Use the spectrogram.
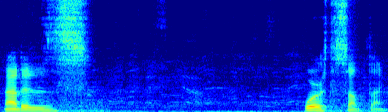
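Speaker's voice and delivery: low, measured noblewoman character; a hint of a formal noble; lightly voiced noble. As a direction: speak low and deliberate, granting a favor. Game master voices noblewoman character.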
